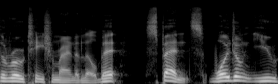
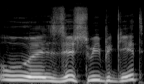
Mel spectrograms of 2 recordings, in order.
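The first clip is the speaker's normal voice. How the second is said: put-on French accent; 4 semitones higher, 4 dB louder than usual. Show how that guy swapped accents mid sentence, in a proper French garlic bread accent. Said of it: "proper like French garlic bread accent".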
